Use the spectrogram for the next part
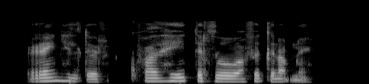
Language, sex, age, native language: Icelandic, male, 14, Icelandic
